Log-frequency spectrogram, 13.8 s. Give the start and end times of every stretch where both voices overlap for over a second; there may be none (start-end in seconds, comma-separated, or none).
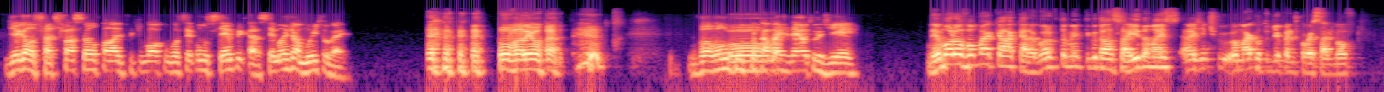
none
